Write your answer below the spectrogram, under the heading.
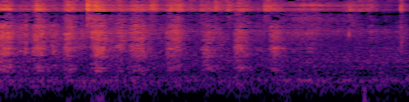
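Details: Kulfie, a pet Labrador Retriever, panting in quick, soft, breathy pulses about three times a second, fairly steady, after a person has chanted "food" over and over; low household background hum.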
